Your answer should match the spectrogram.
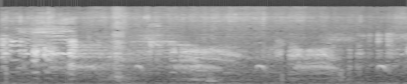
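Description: Tiny lion cubs calling with a string of short, high-pitched mewing calls, one after another.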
